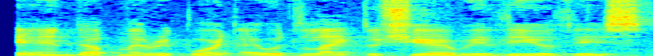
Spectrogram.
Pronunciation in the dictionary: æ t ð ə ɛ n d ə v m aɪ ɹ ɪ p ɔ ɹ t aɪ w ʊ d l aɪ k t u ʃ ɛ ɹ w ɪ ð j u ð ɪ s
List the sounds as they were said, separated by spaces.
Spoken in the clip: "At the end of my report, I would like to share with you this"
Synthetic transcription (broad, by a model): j ɛ n d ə p m aɪ ɹ ɪ p ɔ ɹ t aɪ w ʊ d l aɪ k t u ʃ ɛ ɹ w ɪ ð j u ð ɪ s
